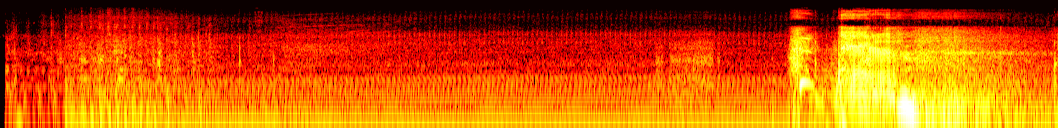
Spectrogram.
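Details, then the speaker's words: Adult gamer's single loud, explosive sneeze after a quick intake of breath, over steady engine-like game audio; they say they are known for pretty loud sneezes. "Excuse me. Damn. That was a bit loud. That sounded as I'm known for having pretty loud sneezes."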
